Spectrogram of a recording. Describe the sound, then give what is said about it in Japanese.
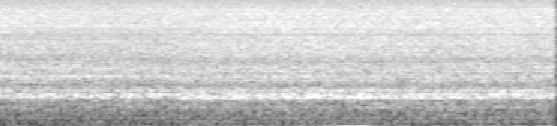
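A hair dryer blows steadily and evenly, drying the front bangs against the direction they tend to part, with a constant airy whoosh and no talk. “まず髪を乾かすときに真っ先に前髪を乾かすの。分かれちゃう方向と逆に。”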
